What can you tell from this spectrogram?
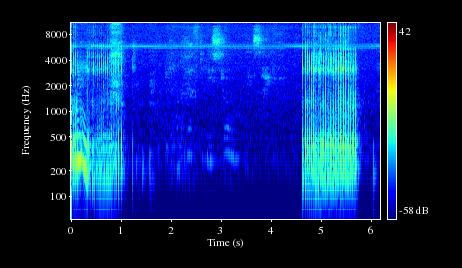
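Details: Sleeping blue Shar Pei puppy, 12 weeks old, gives loud, raspy, vibrating snores: one burst at the start and another about four seconds later, each lasting around a second, with quiet breathing between.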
